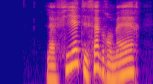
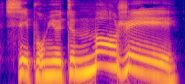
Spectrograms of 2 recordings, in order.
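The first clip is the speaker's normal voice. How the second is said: very loud, very slow roar; wolf bellowing as he pounces; 8 dB louder, much slower than usual. A narrator's reading. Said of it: "hurla le loup". (le loup hurle, très fort et lentement)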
